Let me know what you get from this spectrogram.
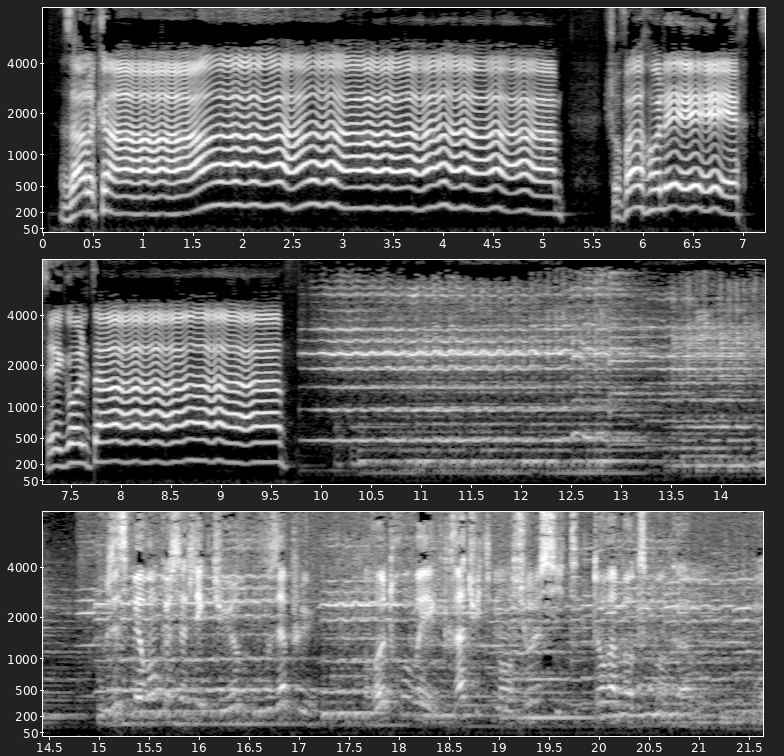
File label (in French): apprentissage taamim selon le rite constantinois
